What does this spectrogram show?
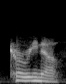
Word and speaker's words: Karina: Karina is how it's pronounced.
